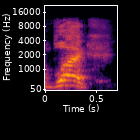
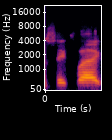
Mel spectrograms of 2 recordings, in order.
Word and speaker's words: 6lack: It doesn't change the fact that my name has been Black. It's been Black since like middle school, elementary school, really. And I had all the mispronunciations figured out before everybody else had them figured out. When nobody knew who I was, I already knew Six Black, Six Black, Slack, all of that.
